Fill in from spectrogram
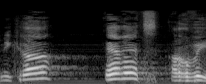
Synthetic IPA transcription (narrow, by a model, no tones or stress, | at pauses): nikʁa | eʁet͡saʁvi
